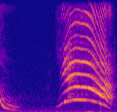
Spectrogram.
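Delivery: high, very loud triumphant yell; excited cheer. Real, not acted. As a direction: whoop it out. Cheering at the screen.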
